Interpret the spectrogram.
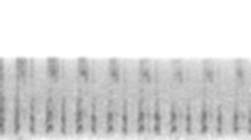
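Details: Pair of Eurasian eagle-owls, subspecies hispanus, in nocturnal mating activity; quiet, evenly paced run of short hooting notes, about two or three each second, doubled in places, continuing throughout.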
